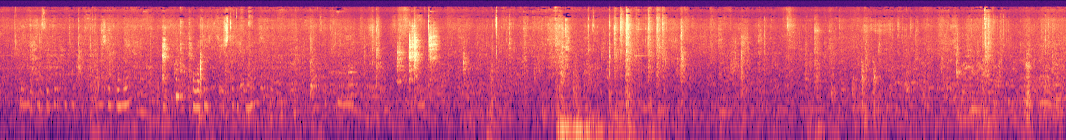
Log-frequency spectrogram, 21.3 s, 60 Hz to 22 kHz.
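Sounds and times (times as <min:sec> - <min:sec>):
faint noise: 0:00.0 - 0:21.3
door pulled shut in a classroom with a dull heavy thud: 0:11.1 - 0:13.4.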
